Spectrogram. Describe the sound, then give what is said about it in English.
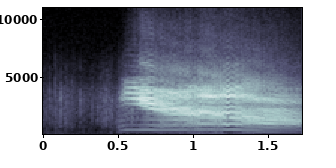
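A single loud, drawn-out meow from a cat brought as a present in a big box, rising in abruptly after a brief quiet moment and holding steady for over a second, with no talking. “It's a cat, Miss Brooks.”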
